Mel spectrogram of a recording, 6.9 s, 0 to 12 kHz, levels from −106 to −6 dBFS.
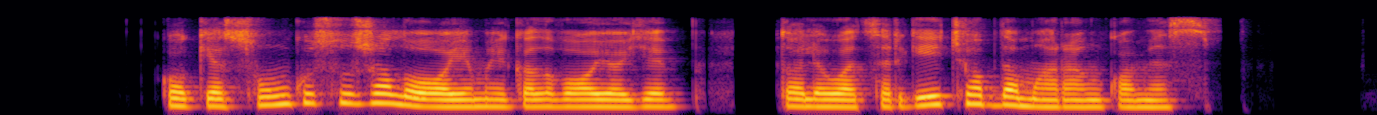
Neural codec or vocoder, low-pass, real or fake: none; 7.2 kHz; real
